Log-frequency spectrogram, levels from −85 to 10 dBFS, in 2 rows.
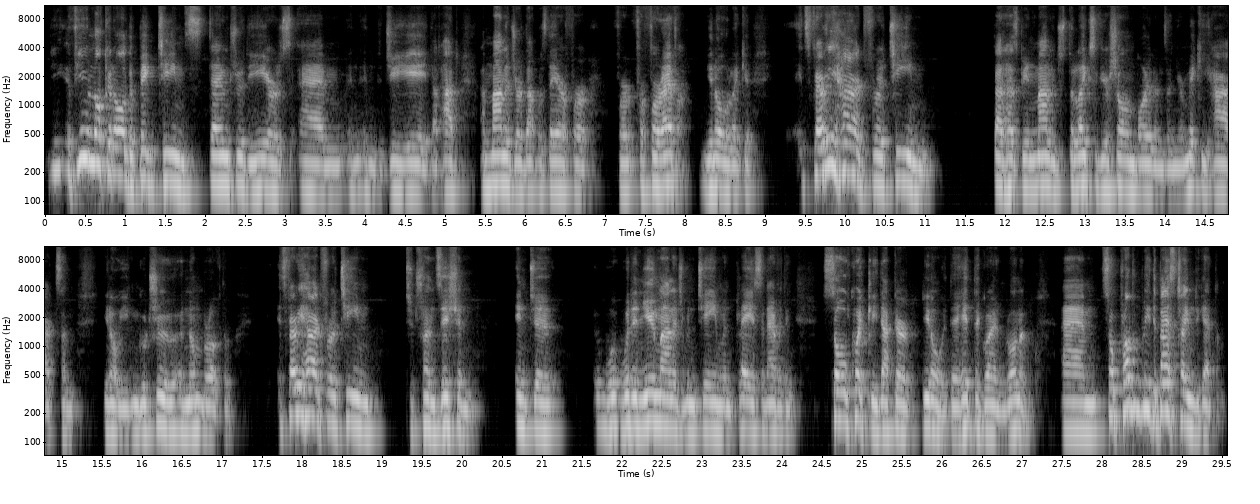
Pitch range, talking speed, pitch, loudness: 125-145 Hz, 205 wpm, 130 Hz, -18 LUFS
